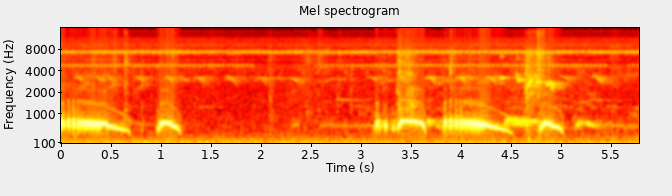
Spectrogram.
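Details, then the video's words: Spotted dove (tekukur) cooing as a lure: a long falling coo and a short arched note, silence, then a burst of clipped coos, another falling coo and a rounded final note. "TEKUKUR GACOR suara merdu"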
